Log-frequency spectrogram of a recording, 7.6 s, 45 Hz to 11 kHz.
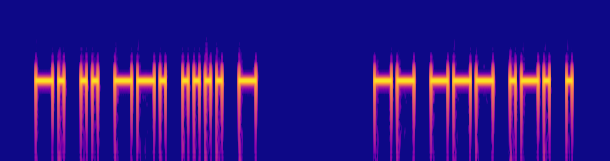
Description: Morse code, heard as a keyed tone, about 17 wpm, 700 Hz. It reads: NIGHT MORE
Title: 3x Word-Spacing - Sentences from Top 300 Words - 17wpm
